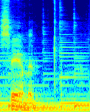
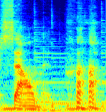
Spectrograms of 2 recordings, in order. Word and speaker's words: salmon: these must be S salmon I almost said it guys I almost said salmon or salmon yeah don't pronounce the L so we're going to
